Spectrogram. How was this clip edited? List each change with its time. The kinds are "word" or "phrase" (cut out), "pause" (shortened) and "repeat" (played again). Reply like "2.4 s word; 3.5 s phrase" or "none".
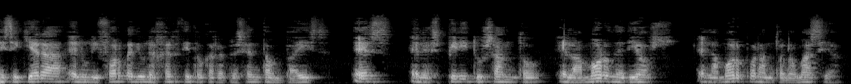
3.4 s pause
